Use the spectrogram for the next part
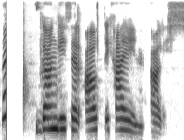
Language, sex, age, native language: Icelandic, female, 40-49, Latvian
